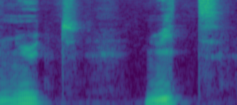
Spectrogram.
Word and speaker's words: nu1t: le follower aller voir c'est très intéressant c'est nude 8 alors ça s'écrit NU1 t voilà et vous allez voir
